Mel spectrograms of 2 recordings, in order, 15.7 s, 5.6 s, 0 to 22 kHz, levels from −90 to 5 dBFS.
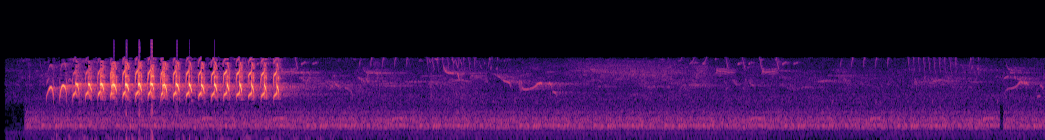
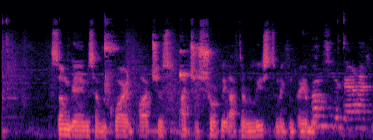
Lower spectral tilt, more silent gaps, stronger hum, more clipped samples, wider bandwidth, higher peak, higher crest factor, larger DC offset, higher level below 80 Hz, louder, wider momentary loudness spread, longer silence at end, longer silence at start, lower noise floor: second, 0 dB/octave vs -3 dB/octave; neither; neither; neither; second, 8 kHz vs 14 kHz; first, 0 dBFS vs -12 dBFS; about the same, 20 dB vs 18 dB; neither; about the same, -68 dBFS vs -66 dBFS; first, -11 LUFS vs -28 LUFS; about the same, 11 LU vs 9 LU; first, 7.55 s vs 0 s; first, 0.7 s vs 0.05 s; second, -51 dBFS vs -57 dBFS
